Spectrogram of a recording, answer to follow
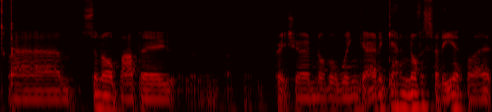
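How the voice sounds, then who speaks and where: A man speaks with a British accent in a very deep, low pitch and fairly even intonation. Noticeable background noise runs behind him. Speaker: gaming youtuber. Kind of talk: gameplay commentary. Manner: monotone.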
